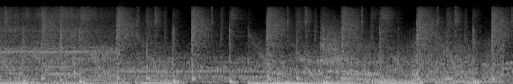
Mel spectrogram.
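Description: An 11.5-litre street-legal drag car roars at Santa Pod Raceway with a loud, sustained engine blare and a heavy low rumble, filling the whole stretch without a break.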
